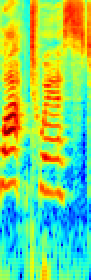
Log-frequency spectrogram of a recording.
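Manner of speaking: sudden, very loud, high, blurted yell. Suddenly remembering a saying mid-explanation and yelling it out. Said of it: "Sorry, I didn't mean to yell that".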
